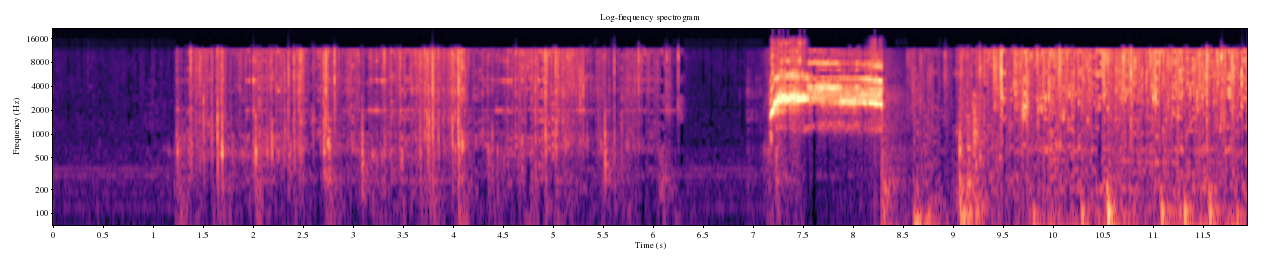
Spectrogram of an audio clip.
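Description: Cartoon eating sounds: irregular crunching and chewing for several seconds. After a short pause, about seven seconds in, a loud high-pitched scream lasts about a second. A dense, loud rushing noise with low thumps then follows.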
